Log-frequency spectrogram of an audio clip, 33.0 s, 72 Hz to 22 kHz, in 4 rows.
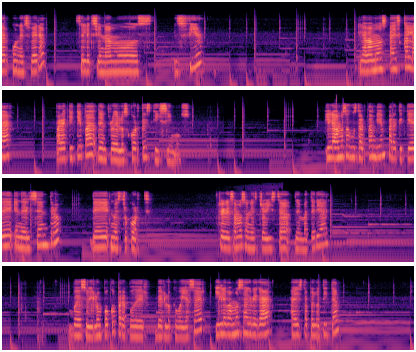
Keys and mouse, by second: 6.8 s, 11.4 click, 12.2 KP_7, 12.9 g, 13.1 x, 13.4 s, 14.1 shift+middle click, 15.6 g, 16.2 x, 18.6 click, 20.3 KP_7, 20.7 click, 21.4 drag, 21.7-22.7 middle drag, 25.0 g, 25.3 z, 26.4 click, 32.0-32.9 drag.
